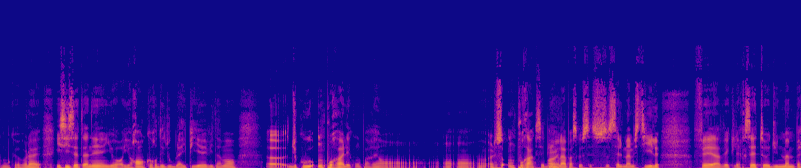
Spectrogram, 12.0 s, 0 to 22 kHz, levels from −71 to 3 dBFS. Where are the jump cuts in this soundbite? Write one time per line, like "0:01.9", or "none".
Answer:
0:08.0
